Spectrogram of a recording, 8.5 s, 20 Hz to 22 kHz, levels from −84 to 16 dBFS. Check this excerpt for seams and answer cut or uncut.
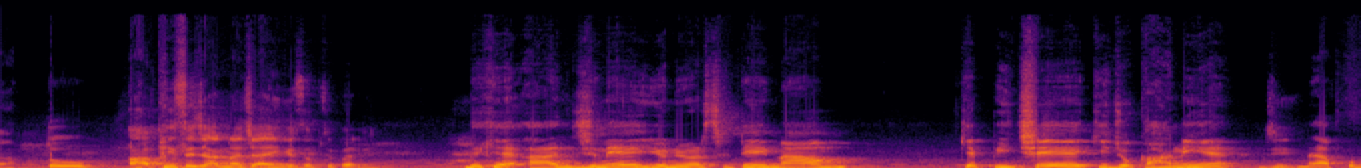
uncut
